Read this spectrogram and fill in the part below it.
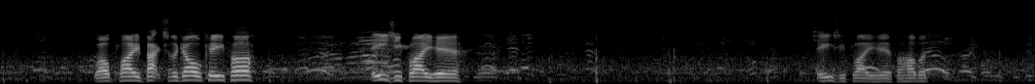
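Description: Men shout to each other outdoors during a football match.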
